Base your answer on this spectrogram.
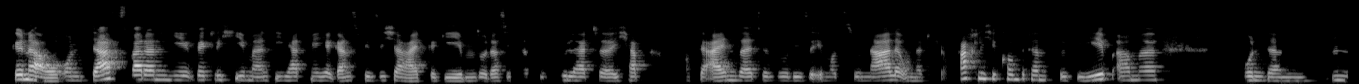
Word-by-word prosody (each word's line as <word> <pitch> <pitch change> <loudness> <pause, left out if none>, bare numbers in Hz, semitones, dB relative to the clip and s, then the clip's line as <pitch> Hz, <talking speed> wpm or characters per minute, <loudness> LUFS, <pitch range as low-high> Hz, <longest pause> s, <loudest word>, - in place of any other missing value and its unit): Genau. 215 -9 +7
Und 190 -1 -8
das 245 +6 +9 0.2
war 220 0 +9
dann 220 -1 +2
hier 200 -2 -6
wirklich 205 0 -5
jemand, 180 -2 -5
die 185 0 -8
hat 185 - -1
mir - - -11
hier 180 -2 -2
ganz 165 +3 0
viel 370 -1 -8
Sicherheit 170 - 0
gegeben. 160 0 -5
Sodass 165 0 -4
ich 175 - -16
das 170 - -17
Gefühl 200 - -8
hatte, 175 -1 -2
ich 165 +2 -8
habe 180 - 0 0.4
auf 175 - -28
der - - -1
einen 190 +3 +4
Seite 180 0 -2
so 180 0 -8
diese 175 0 -6
emotionale 175 +2 +1
und 170 +1 -10
natürlich 165 0 -17
auch 270 - +4
fachliche 265 -3 -2
Kompetenz 225 -3 -5
durch 365 0 -8
die 350 - -8
Hebamme. 210 - 0 0.9
Und 190 -1 -4
dann 165 0 -7 0.2
hm 200 -1 -7
185 Hz, 180 wpm, -24 LUFS, 170-210 Hz, 0.9 s, das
